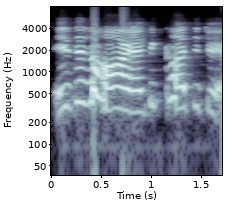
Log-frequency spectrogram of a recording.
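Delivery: laughing hard. Real, not acted. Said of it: "I'm crying".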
